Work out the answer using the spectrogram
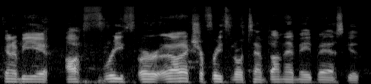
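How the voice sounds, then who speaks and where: A man giving conversational color commentary on a live basketball game, in a halting way that circles back on phrases. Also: mid-range voice, steady tone, a loud crowd. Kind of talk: conversational live sports analysis. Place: high school gym.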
